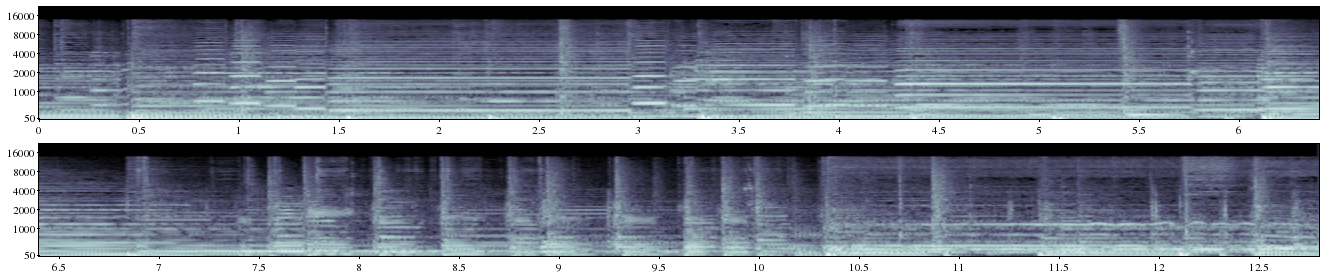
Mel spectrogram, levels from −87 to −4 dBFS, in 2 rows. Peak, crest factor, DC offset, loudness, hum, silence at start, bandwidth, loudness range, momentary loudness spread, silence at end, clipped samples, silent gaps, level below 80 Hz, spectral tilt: 0 dBFS; 14 dB; under 0.1%; -16 LUFS; none; 0 s; 14 kHz; 4 LU; 6 LU; 0 s; under 0.1%; none; -24 dBFS; -5.5 dB/octave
